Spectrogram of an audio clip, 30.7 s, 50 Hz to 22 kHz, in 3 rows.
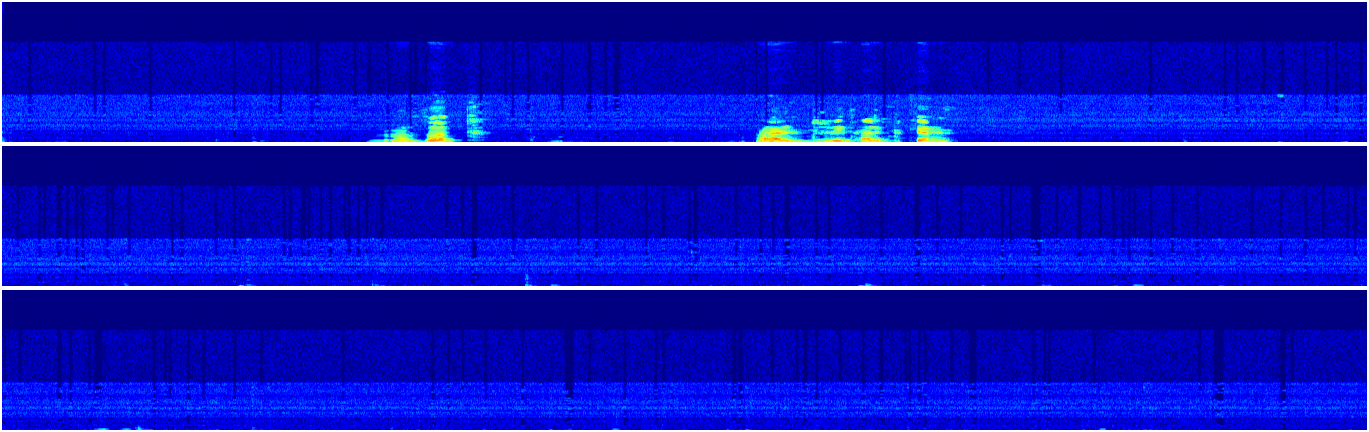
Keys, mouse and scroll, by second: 2.0-3.1 middle drag, 4.1 KP_3, 6.1 alt+g, 6.7 alt+r, 9.9-11.4 drag, 12.2-13.2 middle drag, 14.4 KP_1, 19.6 click, 26.1 click, 27.4 click.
